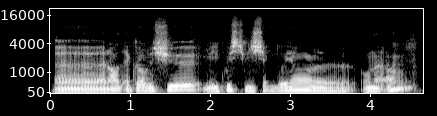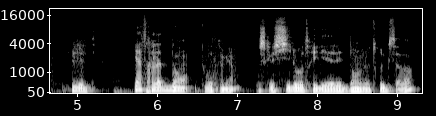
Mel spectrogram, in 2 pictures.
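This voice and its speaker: A man's voice: medium pitch, lively intonation, normal speed, a little mellow, faint music behind. A man doing casual let's play commentary, thinking aloud in an informal, self-mocking way.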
